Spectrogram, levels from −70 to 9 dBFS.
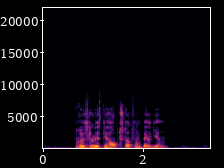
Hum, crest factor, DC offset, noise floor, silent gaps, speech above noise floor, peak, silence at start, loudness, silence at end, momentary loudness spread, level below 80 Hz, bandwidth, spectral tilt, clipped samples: none; 18 dB; under 0.1%; -45 dBFS; none; 28 dB; -2 dBFS; 0.65 s; -18 LUFS; 0.45 s; 12 LU; -44 dBFS; 7.6 kHz; -7.5 dB/octave; under 0.1%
